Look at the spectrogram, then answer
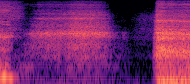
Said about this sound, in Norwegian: Eh, jeg puster litt tungt nå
